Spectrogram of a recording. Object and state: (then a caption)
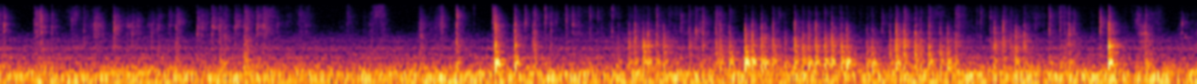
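Book, tapped with fingernails. Fingernails tap on the cover of a book, the first in a series, in a quiet, steady run of quick, dry clicks with no talking. The taps are soft and low-heavy, with a few slightly louder clicks standing out.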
